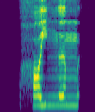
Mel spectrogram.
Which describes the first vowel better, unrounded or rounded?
rounded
